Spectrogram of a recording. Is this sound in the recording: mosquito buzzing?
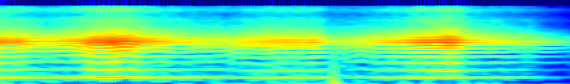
yes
